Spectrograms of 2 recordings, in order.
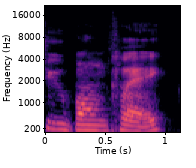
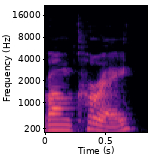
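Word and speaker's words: Bon Clay: Um and in regards to the Baroque works name so Mr. Bong Clay or Bonare depending on how you wish to pronounce it.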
